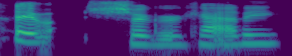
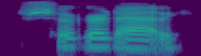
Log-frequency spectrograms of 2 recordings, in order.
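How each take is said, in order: First: "caddy" with a clear hard k sound, not a d; correct word. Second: "daddy" said softer and lower, with a d sound; misheard word. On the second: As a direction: drop into "daddy" with a soft d. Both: Shown as a demonstration.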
